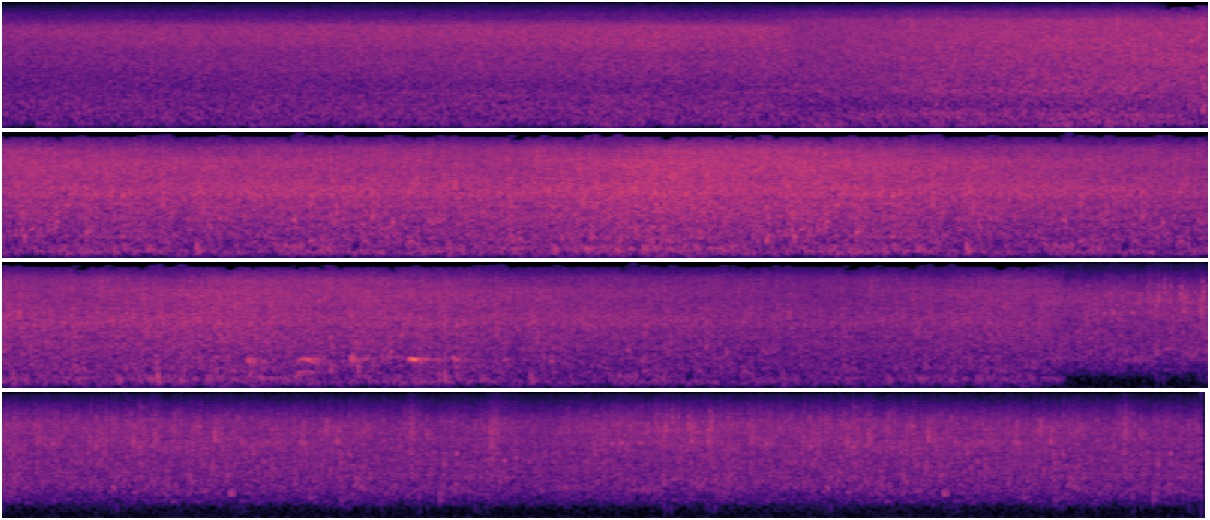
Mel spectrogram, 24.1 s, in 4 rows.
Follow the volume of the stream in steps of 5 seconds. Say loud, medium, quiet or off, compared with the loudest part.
medium, loud, loud, medium, medium.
